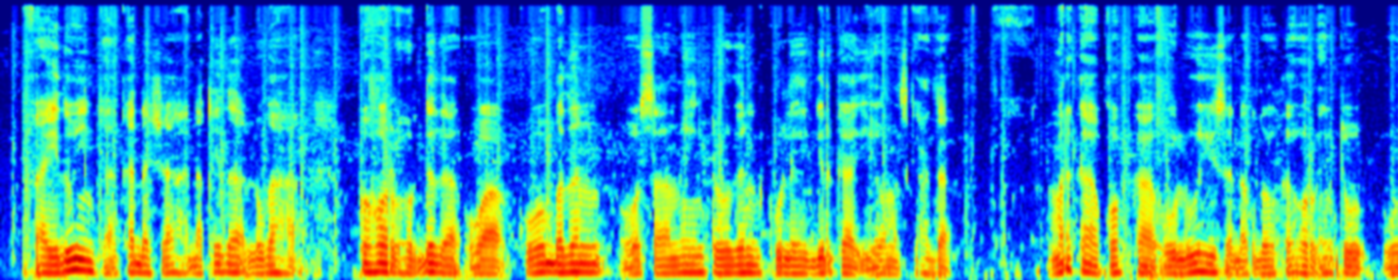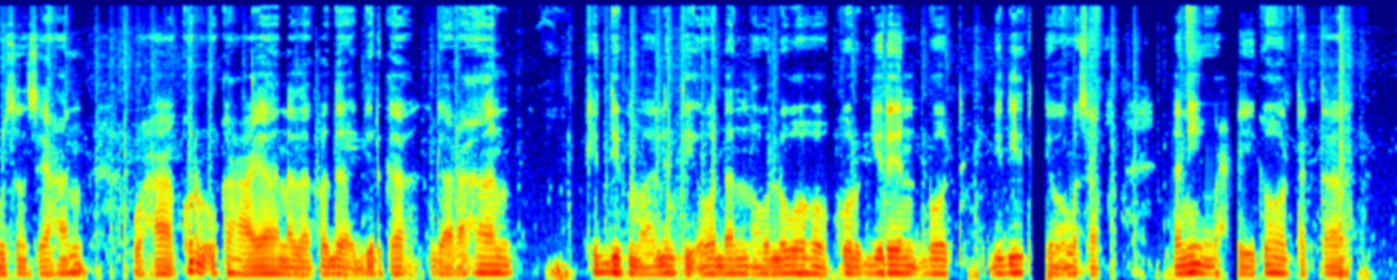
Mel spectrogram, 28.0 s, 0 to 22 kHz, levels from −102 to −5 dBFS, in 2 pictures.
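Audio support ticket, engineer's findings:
Overdone noise removal, whole clip. Background pulled down and broken up into twinkling specks. Noise suppressor set too aggressive: bands near its noise estimate are cut hard or gated off, taking quiet speech detail with them. Probable component: denoise stage.

Short concealed packet loss at 24.15–24.22 s, 24.66–24.73 s and 25.67–25.74 s. Brief smear or wobble each time, about 40 ms of audio lost per event, roughly 30–45 ms synthesised. Decoder concealment extended the preceding sound (pitch-based if voiced, shaped noise if not) and crossfaded back. Short consonants may drop out. Component: jitter buffer / PLC.

Long network dropout, 24.27–24.45 s, likely cause. Audio stops for about 160 ms: concealment buzz or hiss fades out, then roughly 130 ms of silence before sound resumes further on with that stretch gone. Receiver had nothing to play and ran out of extrapolation. 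Component: transport path, receive side.

Burst of packet loss at 26.03–26.14 s (about 80 ms missing) and 26.23–26.37 s (about 120 ms missing). Consecutive packets lost or late; concealment held the last sound as a decaying buzz or hiss, with the second burst fading to about 60 ms of silence. Playback then jumps ahead, skipping the content in between. Component: network/jitter buffer.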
